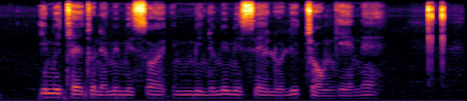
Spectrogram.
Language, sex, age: Xhosa, male, 18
